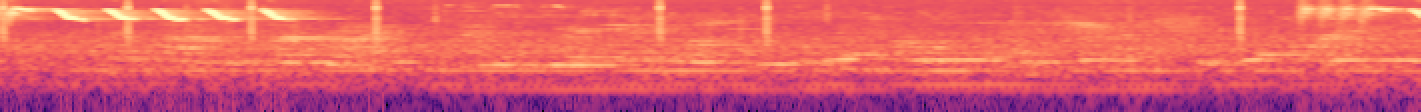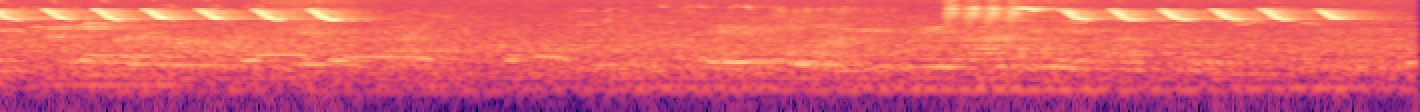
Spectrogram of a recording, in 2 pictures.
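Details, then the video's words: Garden songster of unknown species repeating its song three times: each phrase is a rapid, high, ringing trill of six or seven identical falling notes, separated by several seconds of quieter background murmur. "(On)bekende zanger in mijn tuin"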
